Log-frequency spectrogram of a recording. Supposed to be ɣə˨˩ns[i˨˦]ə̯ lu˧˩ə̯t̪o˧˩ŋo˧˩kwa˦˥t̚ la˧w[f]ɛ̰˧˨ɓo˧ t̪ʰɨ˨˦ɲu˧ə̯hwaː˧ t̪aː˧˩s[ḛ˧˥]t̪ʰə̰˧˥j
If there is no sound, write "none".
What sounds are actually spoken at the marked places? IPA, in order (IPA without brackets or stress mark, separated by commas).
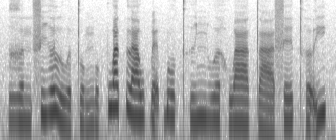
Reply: i˨˦, ɓ, e˨˦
